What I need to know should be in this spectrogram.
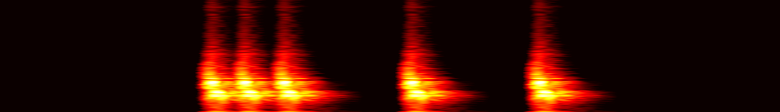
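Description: Short electronic chimes sound one after another.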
